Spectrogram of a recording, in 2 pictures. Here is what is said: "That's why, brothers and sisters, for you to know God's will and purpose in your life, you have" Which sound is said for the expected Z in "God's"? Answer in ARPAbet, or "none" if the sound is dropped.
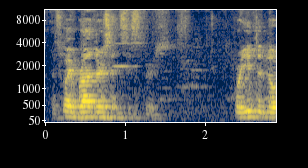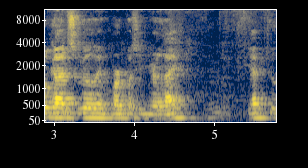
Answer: S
